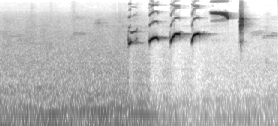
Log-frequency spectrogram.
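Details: Orange-headed thrush singing, from Singaraja in North Bali, played to coax other birds into answering: four quick upslurred whistles in a row, a high thin note and a sharp click, after a stretch of low rumble.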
